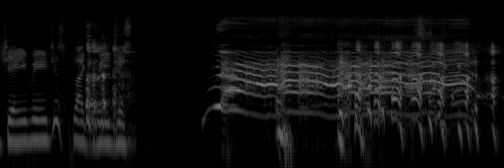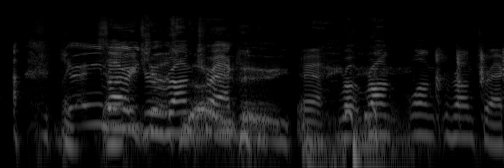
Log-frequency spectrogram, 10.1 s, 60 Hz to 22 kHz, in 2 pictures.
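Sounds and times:
speech: 0.0 - 1.5, 2.2 - 10.0
person imitating a death metal scream: 2.1 - 4.7
laughter: 2.8 - 10.0.

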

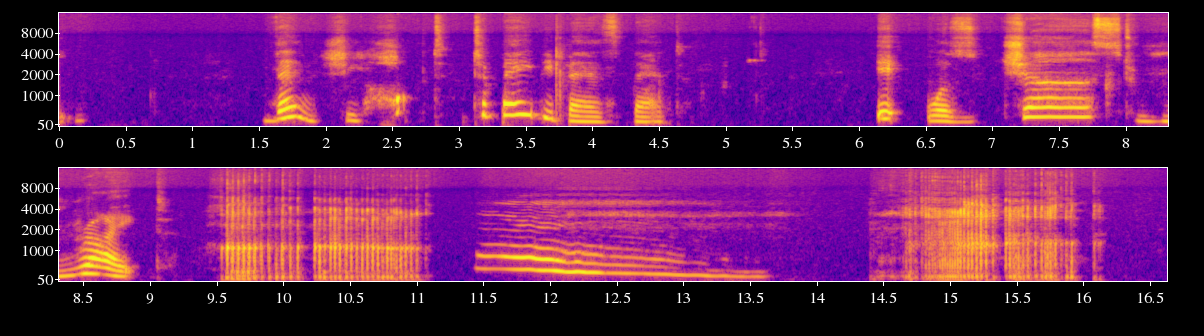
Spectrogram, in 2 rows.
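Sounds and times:
speech: 1.5 - 4.7, 6.1 - 9.8
voice imitating a girl snoring: 9.4 - 11.1, 14.4 - 16.2.

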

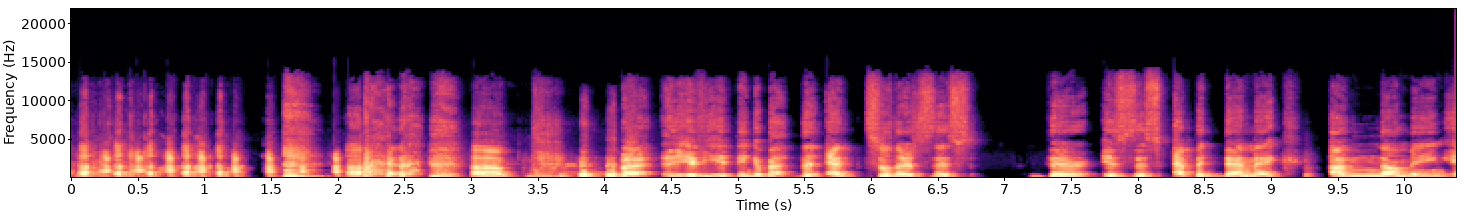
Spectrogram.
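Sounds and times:
laughter: 0.0 - 4.8
speech: 0.1 - 0.5, 3.1 - 10.3
person coughing fit: 1.6 - 4.4.

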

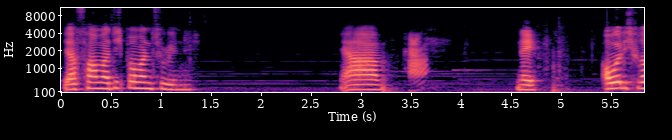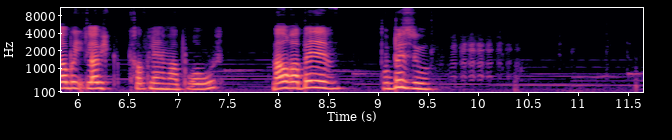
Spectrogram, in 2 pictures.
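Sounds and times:
speech: 0.0 - 1.4, 2.8 - 3.7, 4.6 - 9.6
sheep bleating: 9.6 - 10.4.

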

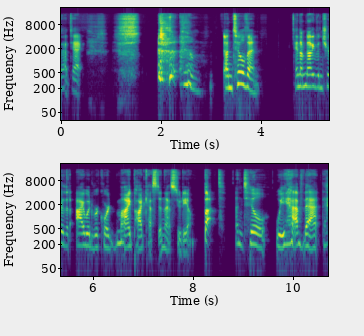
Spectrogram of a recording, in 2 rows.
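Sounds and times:
speech: 0.0 - 4.0, 4.6 - 10.7
sharp intake of breath: 0.6 - 1.6.

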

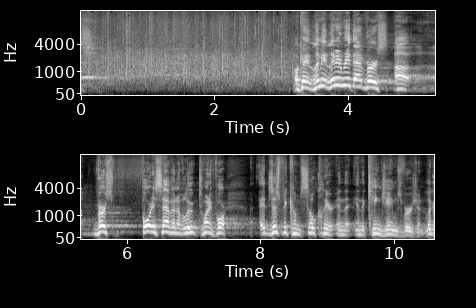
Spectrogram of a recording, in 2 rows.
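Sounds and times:
audience applauding: 0.0 - 3.9
speech: 3.2 - 10.6.

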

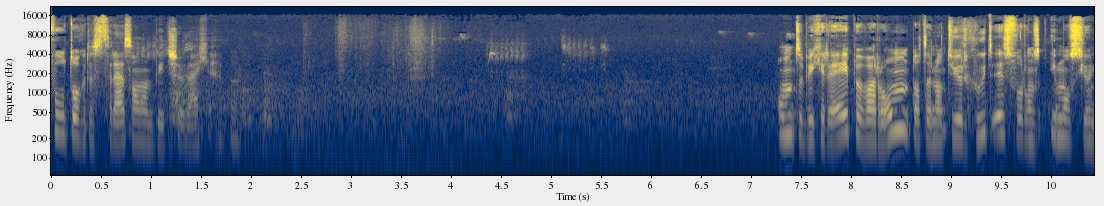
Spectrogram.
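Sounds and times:
speech: 0.0 - 2.1, 7.3 - 10.4
soft outdoor ambience: 0.0 - 10.4
faint short high bird chirps outdoors: 0.3 - 7.9.

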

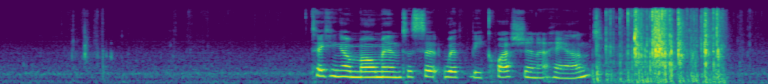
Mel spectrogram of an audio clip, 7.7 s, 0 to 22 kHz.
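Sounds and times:
deck of tarot cards shuffled for a tarot reading: 0.6 - 2.2, 5.9 - 7.6
speech: 3.2 - 6.2.

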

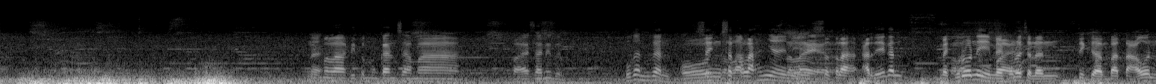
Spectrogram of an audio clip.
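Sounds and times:
thunder rumbling: 0.0 - 5.0
speech: 3.4 - 11.5.

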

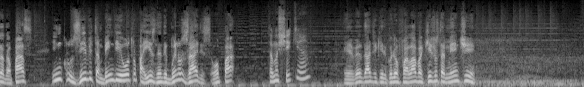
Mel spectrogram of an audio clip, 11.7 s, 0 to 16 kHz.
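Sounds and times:
speech: 0.0 - 4.8, 5.4 - 6.3, 6.9 - 9.7
pickup truck braking in morning street traffic: 6.5 - 11.6
motorcycle approaching: 7.4 - 11.6.

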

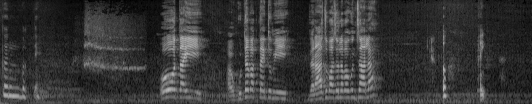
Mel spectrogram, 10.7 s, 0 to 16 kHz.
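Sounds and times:
speech: 0.0 - 1.1, 3.2 - 7.6, 8.8 - 9.8
auto-rickshaw low engine rumble: 0.0 - 10.6
auto-rickshaw tires squealing as it skids to a stop: 0.7 - 3.2.

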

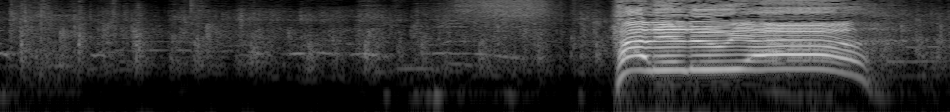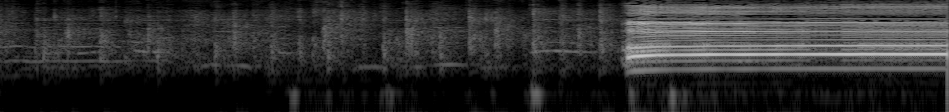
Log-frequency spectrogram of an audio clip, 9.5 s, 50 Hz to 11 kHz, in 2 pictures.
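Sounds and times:
crowd hand clapping during a worship service: 0.0 - 9.4
person shouting in a loud sustained voice: 3.1 - 4.4, 7.9 - 9.4
speech: 3.1 - 4.4.

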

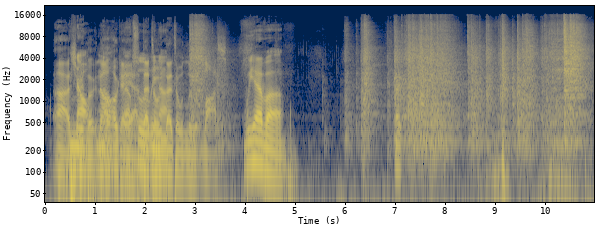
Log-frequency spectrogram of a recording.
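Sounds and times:
speech: 0.2 - 4.9, 7.0 - 7.3
kitchen utensils clattering: 2.9 - 3.6, 6.0 - 10.9
dishes clattering in a kitchen: 6.0 - 10.9.

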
